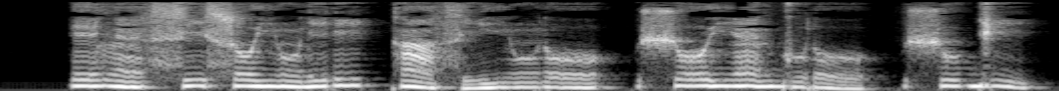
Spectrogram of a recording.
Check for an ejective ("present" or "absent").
absent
